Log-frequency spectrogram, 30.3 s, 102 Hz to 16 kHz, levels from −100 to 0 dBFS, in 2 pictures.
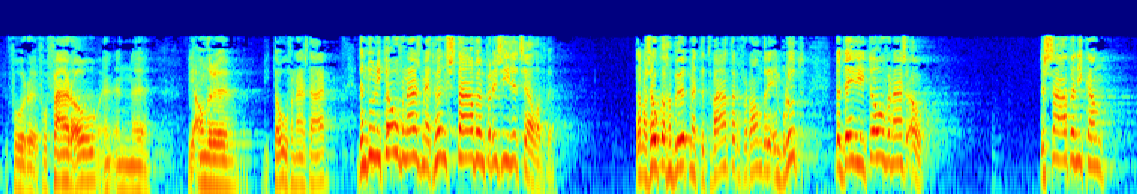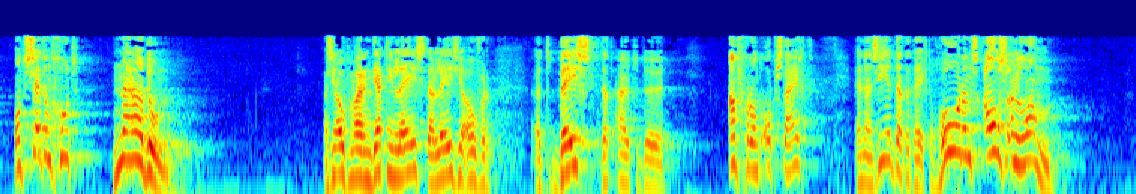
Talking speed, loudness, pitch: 140 wpm, -19 LUFS, 190 Hz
